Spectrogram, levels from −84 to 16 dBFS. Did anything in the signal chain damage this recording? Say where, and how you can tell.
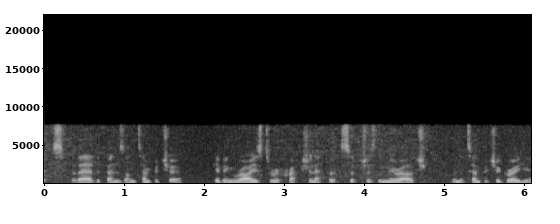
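Yes. The damage happens at the call processing stage, in the noise suppressor. Noise suppressor artifacts run through the whole clip. The room noise sits about 15 dB under the speech. The suppressor pulls it down by about 20 dB in the gaps and lets it back up under the speech. You hear the background pump with each phrase. This comes from the per-band gain changing frame by frame.

The same suppressor also cuts speech. It misjudges quiet parts of the speech as noise and turns them down too. This happens in four spans: 0.62 to 1.73 s, dropping about 15 dB; 2.77 to 3.06 s, about 13 dB; 3.53 to 4.19 s, about 17 dB; and 5.09 to 5.79 s, about 18 dB. Only brief pieces within each span are hit, a few hundred milliseconds at most. Soft sounds there come across as swallowed.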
